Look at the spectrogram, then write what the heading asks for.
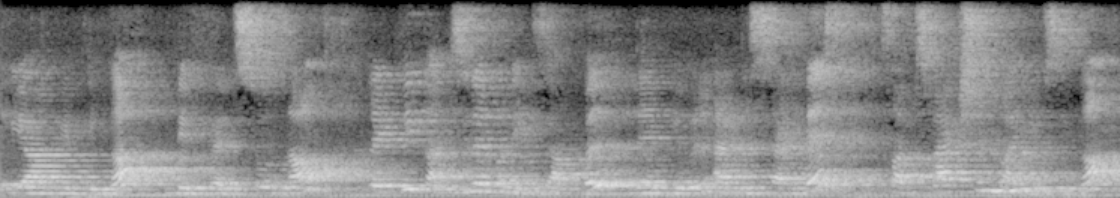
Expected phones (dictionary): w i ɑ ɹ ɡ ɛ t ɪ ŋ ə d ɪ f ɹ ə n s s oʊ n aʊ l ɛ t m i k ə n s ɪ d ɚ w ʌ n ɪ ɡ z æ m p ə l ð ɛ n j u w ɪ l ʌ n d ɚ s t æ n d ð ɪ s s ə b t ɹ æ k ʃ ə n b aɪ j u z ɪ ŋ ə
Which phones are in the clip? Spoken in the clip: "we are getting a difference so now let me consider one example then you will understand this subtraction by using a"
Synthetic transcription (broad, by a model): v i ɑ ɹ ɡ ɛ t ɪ ŋ ə d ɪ f ɹ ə n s s oʊ n aʊ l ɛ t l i k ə n s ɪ d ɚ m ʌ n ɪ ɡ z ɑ m p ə l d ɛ n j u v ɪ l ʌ n d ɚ s t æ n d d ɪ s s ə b s ɹ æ k ʃ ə n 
